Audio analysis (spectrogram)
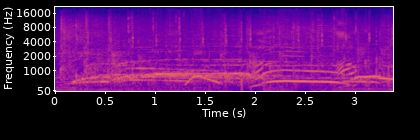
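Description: Audience applause and cheering at a live talk show in front of a crowd, loud and continuous, overlaid by a tonal sweeping sound and broken up by voices.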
